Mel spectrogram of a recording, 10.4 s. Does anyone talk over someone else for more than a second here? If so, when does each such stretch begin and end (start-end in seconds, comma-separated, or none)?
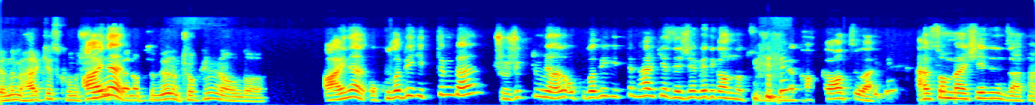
none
